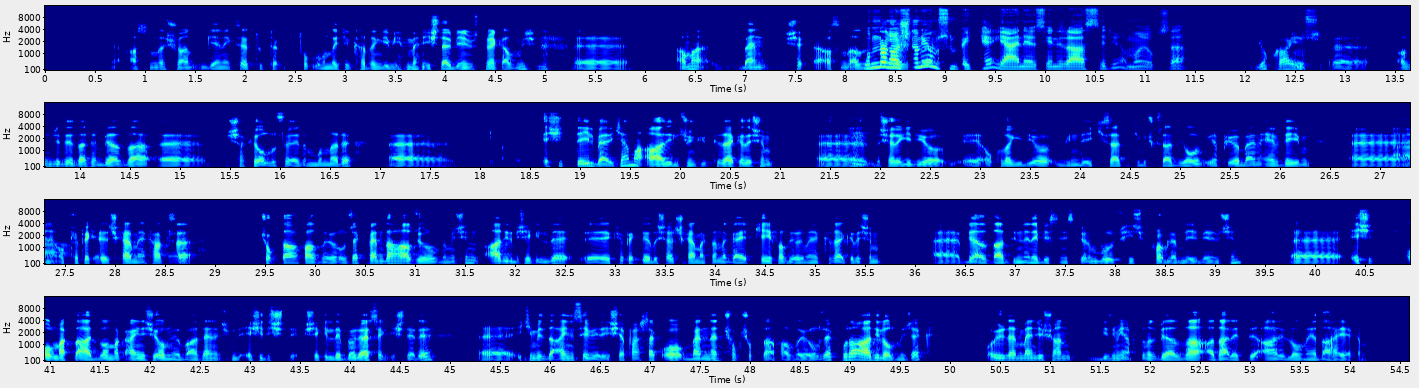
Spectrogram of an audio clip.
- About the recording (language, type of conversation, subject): Turkish, podcast, Ev işlerini adil paylaşmanın pratik yolları nelerdir?
- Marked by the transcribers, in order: laughing while speaking: "ben"; other background noise; in English: "okay"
